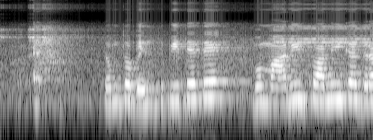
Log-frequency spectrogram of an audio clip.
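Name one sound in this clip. A young man sings through a microphone.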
